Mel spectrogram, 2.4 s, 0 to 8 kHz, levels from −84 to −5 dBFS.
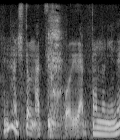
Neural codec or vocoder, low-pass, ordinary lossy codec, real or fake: none; 7.2 kHz; none; real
